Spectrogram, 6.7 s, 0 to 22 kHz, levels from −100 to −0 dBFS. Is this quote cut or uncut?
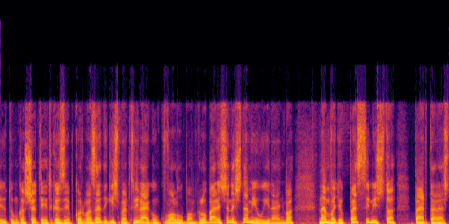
cut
